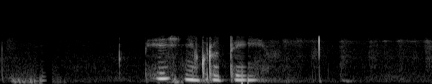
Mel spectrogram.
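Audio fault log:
0.36–0.64 s and 2.42–2.48 s, packet loss with pitch repetition: about 180 ms of audio goes missing in scattered gaps across the first span, the longest run 100 ms, and 60 ms in the second, which fits 20 ms packets. Each gap is filled by looping the last pitch period, giving a held, buzzy tone that fades toward silence before the sound resumes. A spectrogram shows frozen, evenly spaced harmonic lines inside the 4 kHz telephone band. A waveform shows identical repeating cycles that decay in amplitude.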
